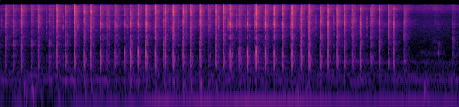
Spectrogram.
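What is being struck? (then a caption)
Plastic hairbrush with pin bristles. Fingertips strum and scratch the white pin bristles of a small pink plastic hairbrush held in the hand as the brush is turned. This makes a fast, slightly uneven run of short, dry ticking clicks over a steady low hum. The clicks stop shortly before the end, leaving only the hum.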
